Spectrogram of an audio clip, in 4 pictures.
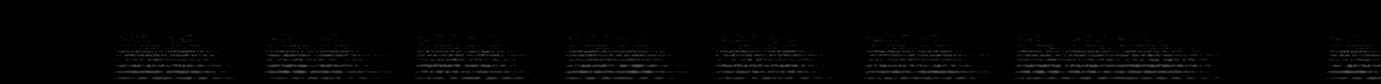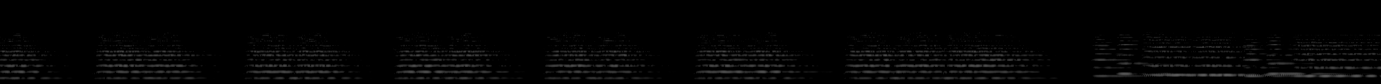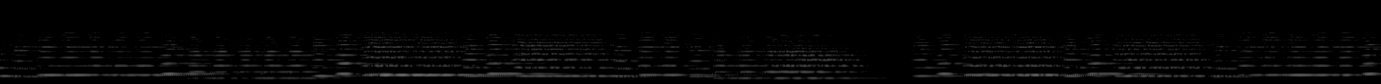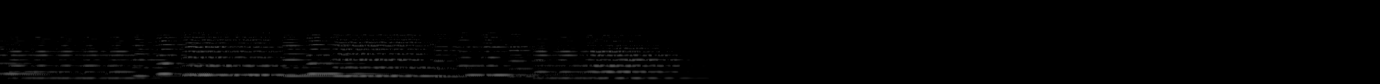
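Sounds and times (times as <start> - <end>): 
violin waltz: 1.2 - 8.1, 8.7 - 12.0, 13.3 - 20.2, 20.8 - 24.1, 24.8 - 36.2, 36.8 - 48.3.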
